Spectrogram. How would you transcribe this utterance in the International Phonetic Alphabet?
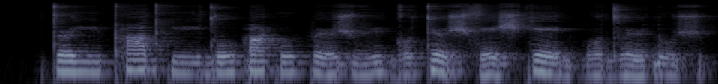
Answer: t ɹ iː˩ pʰ ɑ˦˥ d k iː˩ d w u˨˦ ɓ ɑ˦˥ k u˨˦ p øː˧˩˧ ʃ v y˩˧˩ ɡ o˩˧˩ t ø˥˨ ʃ s e˩˧˩ ʃ k eː˥˨ d ɓ o˩˧˩ d l ø˧˩˧ ɗ u˥˨ ʃ

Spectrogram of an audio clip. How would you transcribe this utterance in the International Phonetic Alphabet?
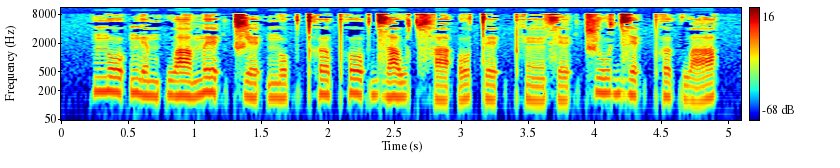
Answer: n̪ o˦ ʔ ŋ e˧ m p w a˧ m e˦ ʔ t͡ɕ e˨ ʔ n̪ o˨ k̚ t̪ʰ ə˧ pʰ o˦ ʔ d͡z a˧ w t͡sʰ a˨ ʔ o˧ t̪ e˨ ʔ pʰ ẽ˨˩ s e˨ ʔ t͡ɕ u˦ d͡z e˦ ʔ pʰ ə˧ k w a˨˦

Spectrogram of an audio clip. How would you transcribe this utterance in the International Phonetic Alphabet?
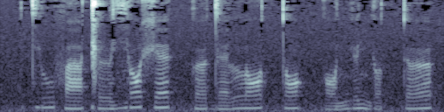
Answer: tʲ u˧˥ f a˩ ǁ ø˩ zʲ ɔ˧˥ ʃ ɛ˧˥ kː œ˩ d ɛ˩ lː ɔ˧˥ tː ɔ˧˥ kː ɔ˩ nʲ ø˧˥ nʲ ɔ˩ tː œ˧˥

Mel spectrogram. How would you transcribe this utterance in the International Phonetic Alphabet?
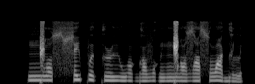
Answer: ŋ͡ǁ y sˤ ɬ i p ə k ɹ ʉ w ɔ ɡ ɒ v ɔ ɡ ŋ͡ǁ ɔ zˤ i sˤ w ə ɡ ə l

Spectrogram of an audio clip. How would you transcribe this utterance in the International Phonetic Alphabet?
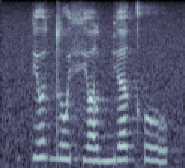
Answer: pʲ u d u fʲ ɔ l bʲ ɜ kʰ u

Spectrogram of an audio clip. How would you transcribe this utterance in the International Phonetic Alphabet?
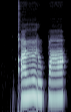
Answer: qʼ ɵː ɾ u p ɑ

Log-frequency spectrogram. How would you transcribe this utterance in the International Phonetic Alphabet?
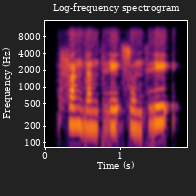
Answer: f a˥˩ ŋ d a˧ n t r e˦˥ ʔ s o˨˩ n k r e˥˩ ʔ

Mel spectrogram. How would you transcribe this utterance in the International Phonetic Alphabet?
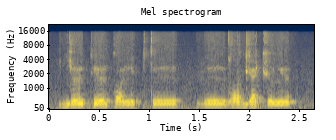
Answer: ɟ ə̃ː kʲ ə̃ː k ɔ n i k t ĩː | v ĩ n d ɔ ɡʲ a t͡ʃ o lʲ ə̃

